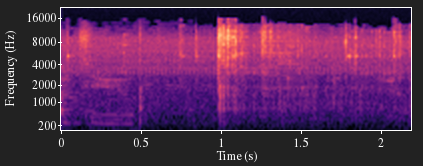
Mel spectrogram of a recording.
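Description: A single sharp metal clink about a second in, like climbing carabiners knocking together, with a few fainter ticks and rustling around it.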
